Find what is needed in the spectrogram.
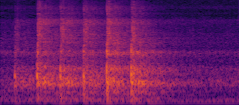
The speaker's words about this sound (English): And old Pete Mills comes over and knocks on the door.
